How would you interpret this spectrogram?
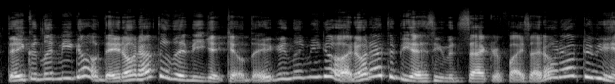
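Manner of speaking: high, pleading voice on the edge of breaking. Retold or imitated. Girl pleads that she needn't be a sacrifice, voice breaking. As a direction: beg them to let you go, close to tears. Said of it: "I start seeing her breaking".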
